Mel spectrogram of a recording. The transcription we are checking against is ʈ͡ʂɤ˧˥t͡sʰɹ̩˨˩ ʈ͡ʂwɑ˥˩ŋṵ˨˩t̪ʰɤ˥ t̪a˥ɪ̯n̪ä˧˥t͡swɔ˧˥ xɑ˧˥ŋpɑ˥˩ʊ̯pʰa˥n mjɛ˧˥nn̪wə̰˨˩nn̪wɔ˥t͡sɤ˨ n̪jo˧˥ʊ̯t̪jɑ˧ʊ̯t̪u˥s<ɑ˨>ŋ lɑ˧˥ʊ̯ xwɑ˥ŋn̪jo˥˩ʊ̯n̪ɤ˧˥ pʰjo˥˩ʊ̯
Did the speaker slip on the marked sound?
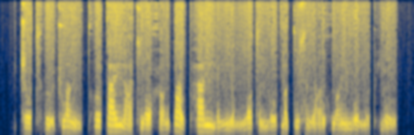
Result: no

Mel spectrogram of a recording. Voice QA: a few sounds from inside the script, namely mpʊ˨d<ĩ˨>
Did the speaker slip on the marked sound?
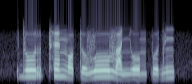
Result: yes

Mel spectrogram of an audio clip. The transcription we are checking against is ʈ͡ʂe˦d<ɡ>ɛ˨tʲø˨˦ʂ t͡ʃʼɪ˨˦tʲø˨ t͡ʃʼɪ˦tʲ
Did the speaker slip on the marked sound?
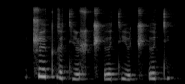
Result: no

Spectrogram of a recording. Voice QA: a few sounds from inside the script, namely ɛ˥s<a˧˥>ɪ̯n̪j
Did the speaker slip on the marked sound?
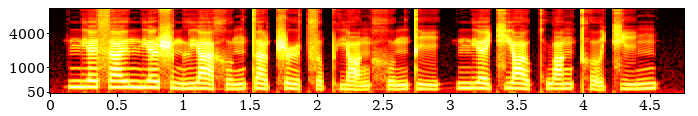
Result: yes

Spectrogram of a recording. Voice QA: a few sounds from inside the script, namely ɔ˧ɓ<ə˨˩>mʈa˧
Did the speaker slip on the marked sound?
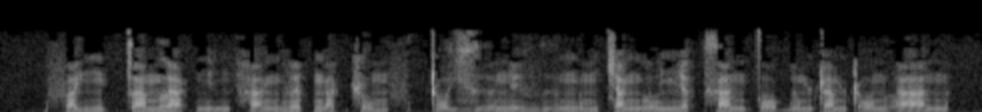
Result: yes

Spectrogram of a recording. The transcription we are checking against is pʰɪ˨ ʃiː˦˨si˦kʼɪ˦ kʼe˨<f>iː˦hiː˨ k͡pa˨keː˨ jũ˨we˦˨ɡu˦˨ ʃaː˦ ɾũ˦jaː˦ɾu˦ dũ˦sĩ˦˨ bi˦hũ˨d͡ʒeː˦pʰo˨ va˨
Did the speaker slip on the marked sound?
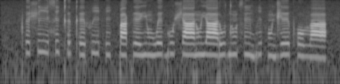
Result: no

